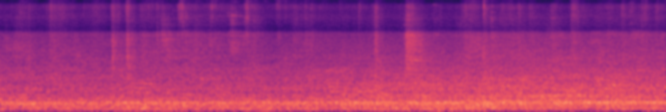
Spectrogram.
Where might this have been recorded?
in a subway station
